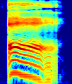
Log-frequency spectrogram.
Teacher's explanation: the sound that you will have to produce is e. So it's really open. I mean the sound is really open.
